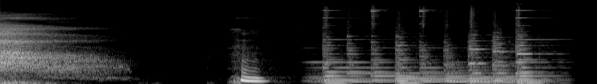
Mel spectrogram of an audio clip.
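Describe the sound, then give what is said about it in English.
Breath is pushed out through an open mouth in one long, airy exhale lasting about a second. After a pause, a brief sound and then a gentle chiming tune follow. “Let's open the mouth and exhale.”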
